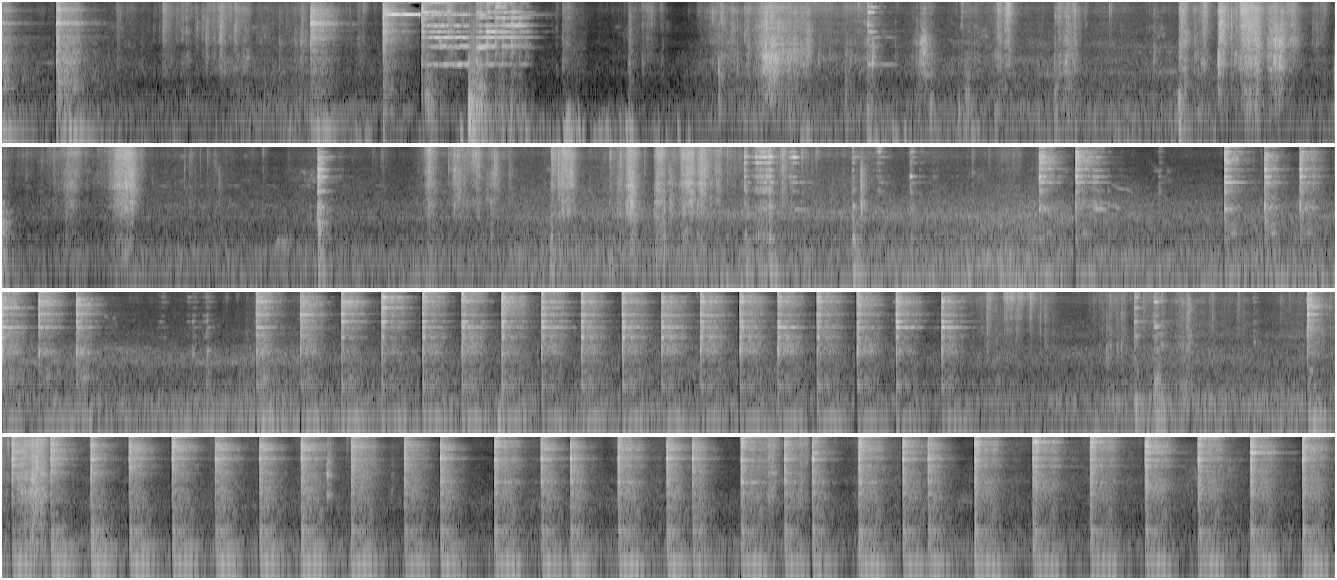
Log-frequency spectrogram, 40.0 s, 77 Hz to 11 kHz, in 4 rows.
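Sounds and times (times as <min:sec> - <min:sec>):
hammer striking chisel on concrete: 0:00.0 - 0:00.8, 0:02.3 - 0:04.0, 0:17.8 - 0:27.4, 0:29.8 - 0:39.9
scraping on concrete: 0:00.8 - 0:02.8, 0:04.1 - 0:12.0, 0:13.1 - 0:16.8, 0:27.2 - 0:30.5.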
